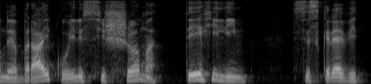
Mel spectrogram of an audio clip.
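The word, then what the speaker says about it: Tehilim: Tanto que o livro de Salmos, no texto original, no hebraico, ele se chama Terilim. Se escreve T E H I L I M e Terilim que significa louvores.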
